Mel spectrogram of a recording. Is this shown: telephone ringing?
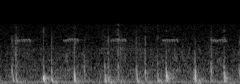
no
